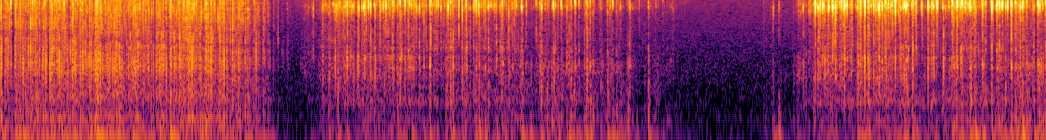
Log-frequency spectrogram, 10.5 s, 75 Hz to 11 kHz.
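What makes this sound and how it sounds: A white, fibrous synthetic bath sponge held on a microphone is scratched with long acrylic nails, making dense, crackly scratching and rustling over a heavy low rumble. The scratching eases off briefly near 3 seconds and again between about 6.5 and 8 seconds before resuming at full strength.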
